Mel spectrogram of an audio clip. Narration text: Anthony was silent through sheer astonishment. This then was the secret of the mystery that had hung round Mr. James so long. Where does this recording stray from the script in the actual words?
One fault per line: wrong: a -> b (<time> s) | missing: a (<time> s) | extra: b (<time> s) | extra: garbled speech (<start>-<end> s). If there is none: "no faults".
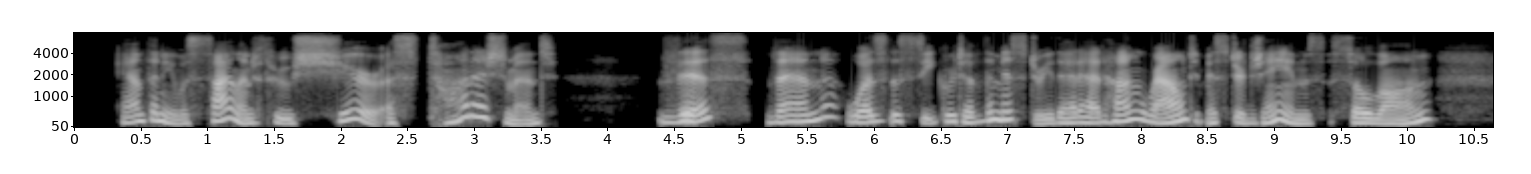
no faults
